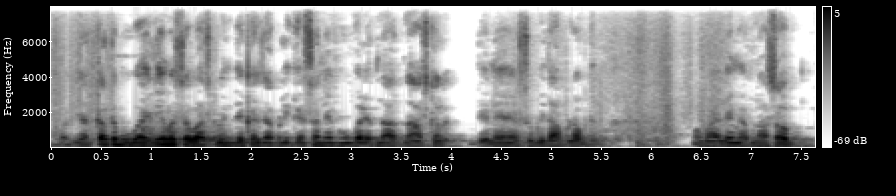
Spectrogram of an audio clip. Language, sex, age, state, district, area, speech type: Maithili, male, 30-45, Bihar, Samastipur, rural, spontaneous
